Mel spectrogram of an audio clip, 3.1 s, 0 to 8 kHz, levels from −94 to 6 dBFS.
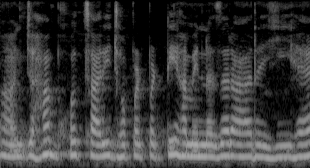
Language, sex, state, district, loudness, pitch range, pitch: Hindi, female, Jharkhand, Sahebganj, -34 LUFS, 210-225 Hz, 220 Hz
